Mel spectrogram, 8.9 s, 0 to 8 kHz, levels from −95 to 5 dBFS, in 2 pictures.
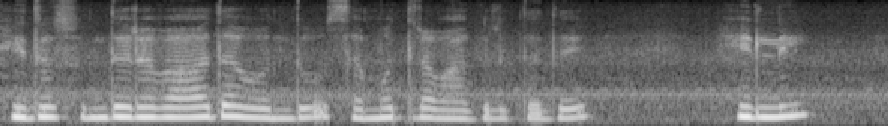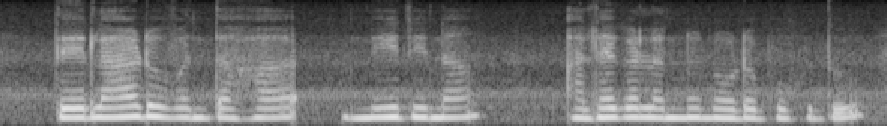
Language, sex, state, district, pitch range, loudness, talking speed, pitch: Kannada, female, Karnataka, Bangalore, 210-230 Hz, -15 LUFS, 60 wpm, 220 Hz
